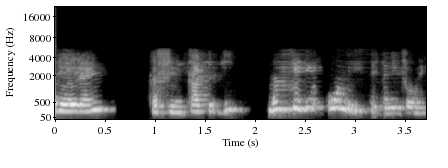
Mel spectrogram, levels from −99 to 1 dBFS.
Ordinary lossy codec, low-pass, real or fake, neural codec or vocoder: none; 5.4 kHz; fake; codec, 44.1 kHz, 1.7 kbps, Pupu-Codec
